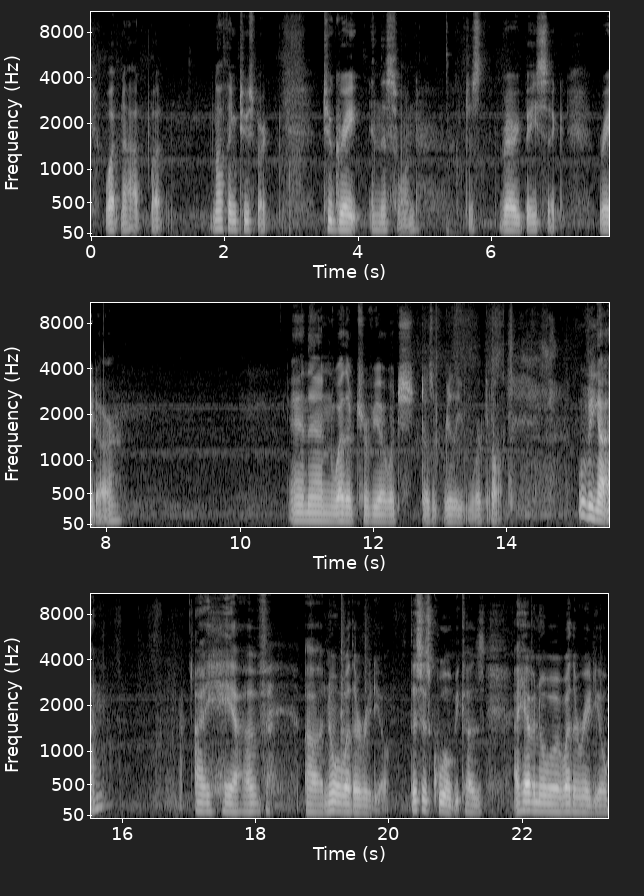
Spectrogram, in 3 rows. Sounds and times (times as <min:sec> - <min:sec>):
Inside, small room: 0:00.0 - 0:23.2
Speech: 0:00.2 - 0:01.1, 0:01.8 - 0:02.7, 0:03.5 - 0:05.0, 0:05.6 - 0:08.3, 0:10.8 - 0:14.0, 0:15.1 - 0:15.8, 0:17.0 - 0:23.2.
